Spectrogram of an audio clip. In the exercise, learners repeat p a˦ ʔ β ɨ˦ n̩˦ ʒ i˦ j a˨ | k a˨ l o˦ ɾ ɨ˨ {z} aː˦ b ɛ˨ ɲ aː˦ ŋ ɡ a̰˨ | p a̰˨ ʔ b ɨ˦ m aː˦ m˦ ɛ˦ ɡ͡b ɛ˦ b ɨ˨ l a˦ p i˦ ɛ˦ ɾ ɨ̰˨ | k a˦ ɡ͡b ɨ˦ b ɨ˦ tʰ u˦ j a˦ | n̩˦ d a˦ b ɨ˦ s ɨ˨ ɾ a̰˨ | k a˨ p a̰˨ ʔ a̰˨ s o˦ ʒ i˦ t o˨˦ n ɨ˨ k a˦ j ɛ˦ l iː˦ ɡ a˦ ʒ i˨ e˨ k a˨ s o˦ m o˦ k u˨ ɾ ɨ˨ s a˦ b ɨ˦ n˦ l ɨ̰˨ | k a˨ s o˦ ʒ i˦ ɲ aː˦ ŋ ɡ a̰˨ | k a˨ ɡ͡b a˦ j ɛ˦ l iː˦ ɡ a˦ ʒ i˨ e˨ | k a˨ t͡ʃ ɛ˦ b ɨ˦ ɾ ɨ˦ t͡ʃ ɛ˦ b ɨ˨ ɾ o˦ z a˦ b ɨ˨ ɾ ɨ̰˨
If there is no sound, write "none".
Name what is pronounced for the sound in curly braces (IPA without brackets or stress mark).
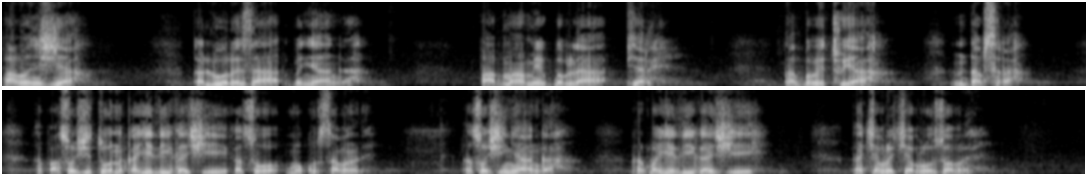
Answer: z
